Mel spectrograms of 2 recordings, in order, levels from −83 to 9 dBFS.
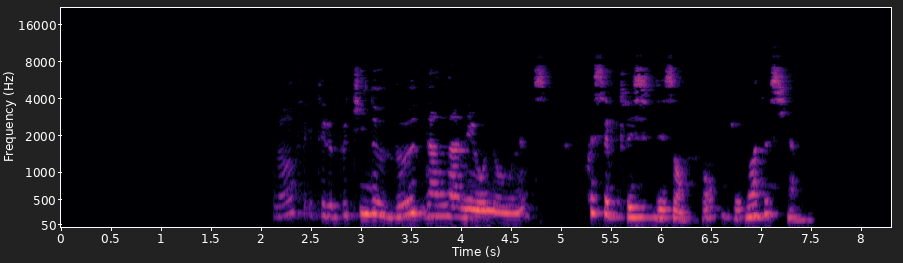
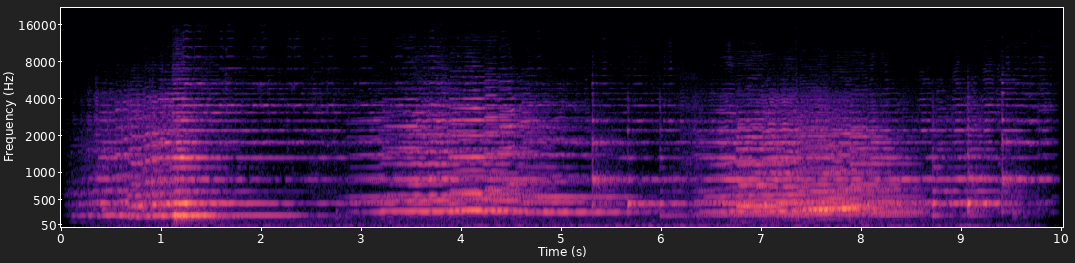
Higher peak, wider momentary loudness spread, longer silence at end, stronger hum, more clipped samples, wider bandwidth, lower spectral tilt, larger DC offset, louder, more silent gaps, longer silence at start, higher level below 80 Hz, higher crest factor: second, -14 dBFS vs -6 dBFS; about the same, 16 LU vs 18 LU; first, 0.8 s vs 0.1 s; neither; neither; second, 9.2 kHz vs 14.5 kHz; about the same, -5 dB/octave vs -5.5 dB/octave; neither; second, -30 LUFS vs -26 LUFS; neither; first, 2.15 s vs 0.1 s; second, -72 dBFS vs -60 dBFS; about the same, 18 dB vs 20 dB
